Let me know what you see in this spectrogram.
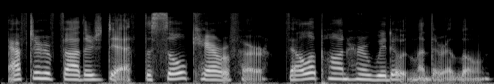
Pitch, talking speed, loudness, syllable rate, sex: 235 Hz, 180 wpm, -18 LUFS, 5.0 syllables/s, female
